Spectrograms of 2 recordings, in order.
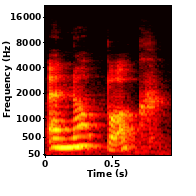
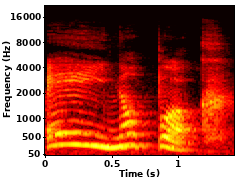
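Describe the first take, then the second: First: The word 'a' is short and unstressed. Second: The word 'a' is full and stressed. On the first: A plain, neutral request. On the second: The speaker is annoyed at receiving the wrong thing.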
